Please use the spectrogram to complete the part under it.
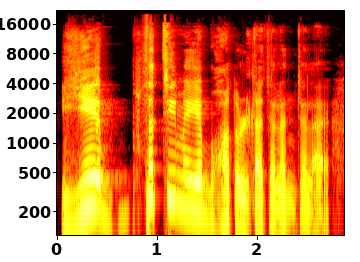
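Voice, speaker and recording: A man's voice: mid-range voice, very animated, normal speed, darkish tone, no room sound, clean studio sound. A man teaching vocabulary in a live online lesson, chatty and joking, calling his viewers brother.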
